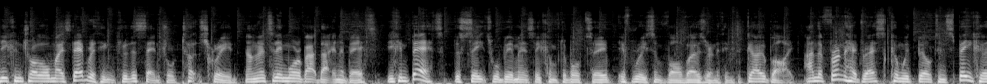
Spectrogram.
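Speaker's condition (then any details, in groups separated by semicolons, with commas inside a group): No condition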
